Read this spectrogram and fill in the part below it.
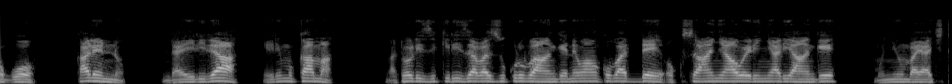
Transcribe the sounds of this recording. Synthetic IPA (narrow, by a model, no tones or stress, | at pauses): ɡwo̞ | kale̞nːo̞̰ | ndajiɾiɾa | eɾimukama̰ | ŋɡa̰to̞ːliziciɾizaːβazukuluβaːŋɡe̞ne̞waːŋkuβadːe̞oku̥saːɲaːwe̞ːɾiɲaljaːŋɡe̞ | muɲːuːmbajaci̥t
